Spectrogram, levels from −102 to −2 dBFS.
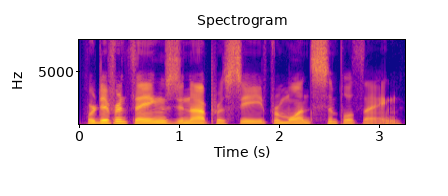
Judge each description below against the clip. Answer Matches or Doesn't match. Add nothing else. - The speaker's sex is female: Doesn't match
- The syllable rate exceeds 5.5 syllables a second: Doesn't match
